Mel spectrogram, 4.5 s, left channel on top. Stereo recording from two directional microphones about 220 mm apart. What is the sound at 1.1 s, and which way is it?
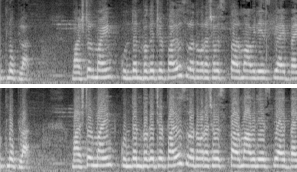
A woman's voice, 25° right (ahead or behind).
